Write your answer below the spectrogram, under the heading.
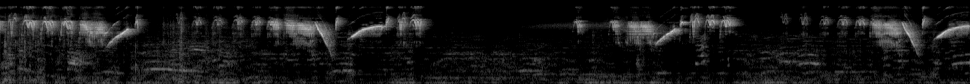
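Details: Bananaquits in a fiery singing duel: bursts of high, hissing, buzzy trills with sharp rising sweeps, separated by short quiet gaps.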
